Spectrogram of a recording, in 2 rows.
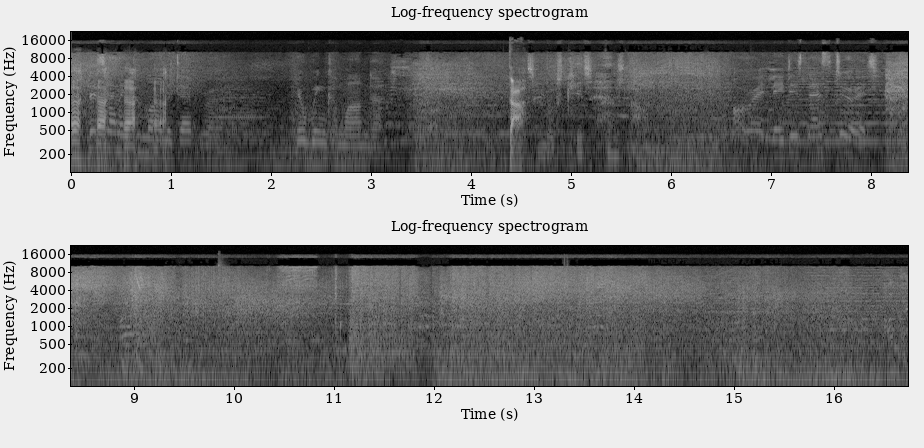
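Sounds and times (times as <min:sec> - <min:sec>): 
laughter: 0:00.0 - 0:01.2
speech: 0:00.0 - 0:01.6, 0:02.2 - 0:03.8, 0:04.4 - 0:06.4, 0:07.0 - 0:09.7
film explosion roaring: 0:05.7 - 0:06.6, 0:08.2 - 0:16.7.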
